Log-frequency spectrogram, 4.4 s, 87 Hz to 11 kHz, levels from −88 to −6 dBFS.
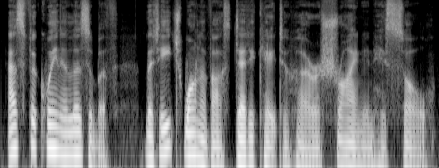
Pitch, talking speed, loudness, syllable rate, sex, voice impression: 100 Hz, 230 wpm, -20 LUFS, 6.4 syllables/s, male, masculine, adult-like, weak, slightly dark, fluent, slightly cool, intellectual, sincere, calm, slightly friendly, slightly wild, kind, modest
